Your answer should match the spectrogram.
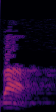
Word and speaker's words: با: نمیگیم ب، میگیم با.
